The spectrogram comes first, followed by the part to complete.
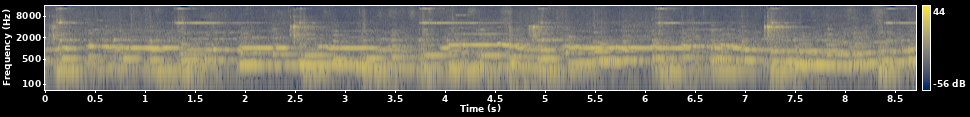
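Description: Thai classical ensemble playing: ranat ek and ranat thum xylophones run a busy melody in short, stepping notes. Small ching cymbals strike at an even pace about once a second, some strokes ringing on.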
